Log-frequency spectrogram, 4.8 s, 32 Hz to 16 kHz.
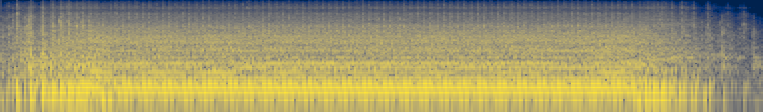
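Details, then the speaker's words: Murray mower fitted with a Briggs engine, before its carburetor swap: catches right away, settles into a steady even beat with no misfires, then shuts down; healthy start and run. "Let's see if that Murray starts up, since I'm gonna be selling it. If it starts up in 1 or 2 pulls, good enough for me."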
